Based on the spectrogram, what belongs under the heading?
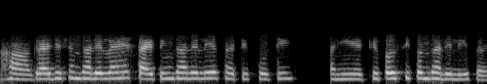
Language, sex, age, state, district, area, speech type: Marathi, female, 18-30, Maharashtra, Aurangabad, rural, conversation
